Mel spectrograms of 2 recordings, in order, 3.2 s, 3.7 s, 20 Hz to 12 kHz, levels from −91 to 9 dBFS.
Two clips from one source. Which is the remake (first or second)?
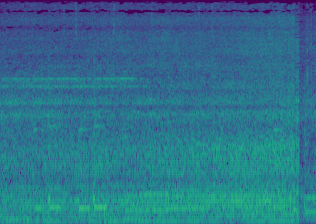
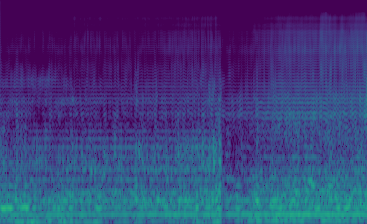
second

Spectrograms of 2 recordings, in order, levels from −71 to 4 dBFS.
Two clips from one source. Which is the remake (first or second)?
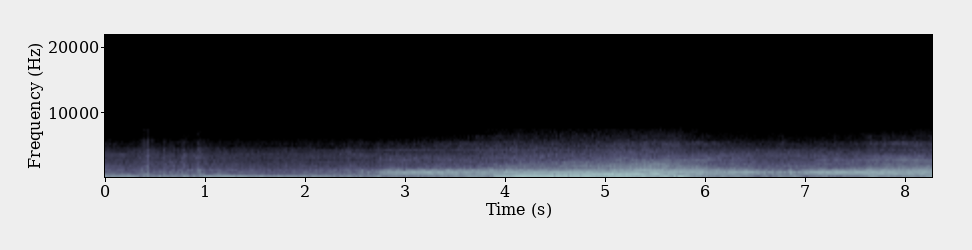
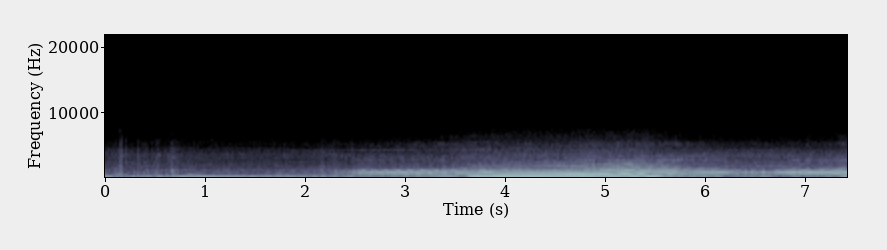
first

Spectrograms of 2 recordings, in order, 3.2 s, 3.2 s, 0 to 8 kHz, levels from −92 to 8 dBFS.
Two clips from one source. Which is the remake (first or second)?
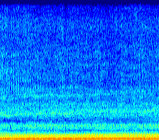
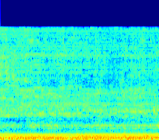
second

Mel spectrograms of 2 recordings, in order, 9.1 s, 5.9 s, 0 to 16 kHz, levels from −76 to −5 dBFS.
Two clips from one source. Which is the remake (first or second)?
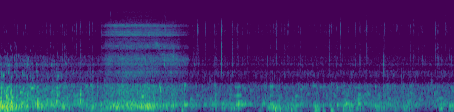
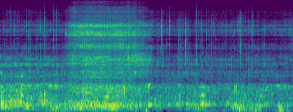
second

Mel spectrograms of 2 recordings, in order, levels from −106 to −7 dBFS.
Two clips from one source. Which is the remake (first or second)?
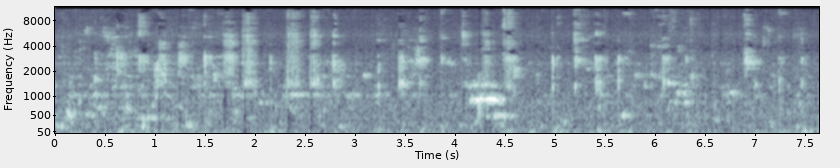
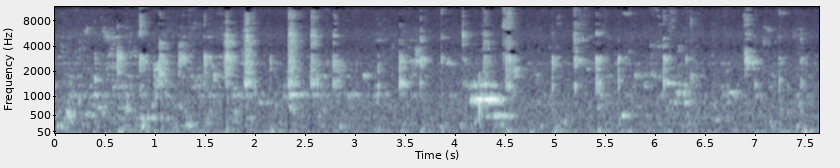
first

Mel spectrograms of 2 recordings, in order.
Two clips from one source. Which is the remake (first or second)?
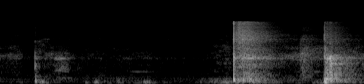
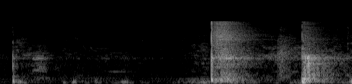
first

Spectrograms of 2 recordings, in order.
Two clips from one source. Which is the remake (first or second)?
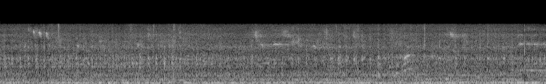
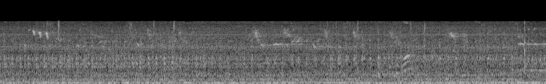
first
